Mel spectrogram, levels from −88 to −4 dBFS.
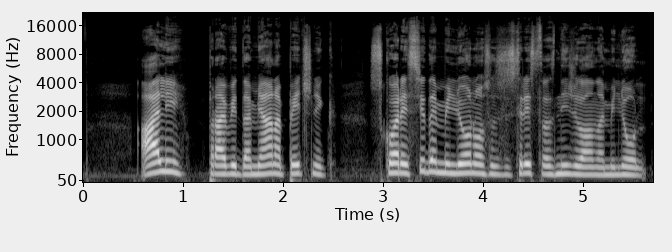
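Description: No technical faults can be heard in the speech at any point; the signal stays continuous and steady throughout.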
